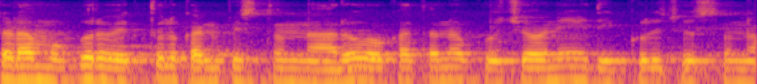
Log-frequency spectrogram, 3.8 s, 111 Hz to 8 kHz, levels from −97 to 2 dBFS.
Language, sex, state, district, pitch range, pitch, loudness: Telugu, male, Telangana, Adilabad, 125-130 Hz, 130 Hz, -18 LUFS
